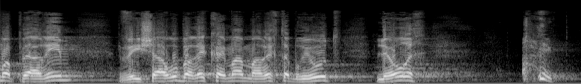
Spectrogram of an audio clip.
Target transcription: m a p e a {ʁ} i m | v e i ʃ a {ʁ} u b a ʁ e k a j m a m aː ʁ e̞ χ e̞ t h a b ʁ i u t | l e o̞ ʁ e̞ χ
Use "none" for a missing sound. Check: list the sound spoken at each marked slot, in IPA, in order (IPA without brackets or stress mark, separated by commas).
ʁ, ʁ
